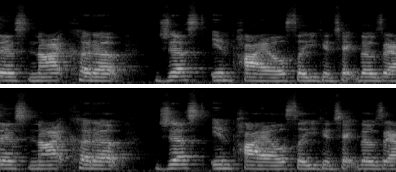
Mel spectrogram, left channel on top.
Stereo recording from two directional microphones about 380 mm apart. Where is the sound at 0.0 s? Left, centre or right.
Centre.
